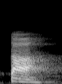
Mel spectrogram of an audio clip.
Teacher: जिनका उच्चारण करते समय जो हमारी जीभ का अगला हिस्सा है आगे वाला जो हिस्सा है वो क्या करे दांत को टच करे दांत को टच करेगा वही क्या हो जाएगा हमारा दंतीय व्यंजन हो जाएगा कैसे ता त ता अगर आप बोलते हो तो ता जब बोलोगे तो आपकी जो जीभ है ना वो पट से लड़ेगी आपके दांत से इसके बाद फिर पीछे आएगी। · ता जब बोलोगे तो आप जो जीभ है ना वो पट्ट से लड़ेगी आपके दांत से, इसके बाद फिर पीछे आएगी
